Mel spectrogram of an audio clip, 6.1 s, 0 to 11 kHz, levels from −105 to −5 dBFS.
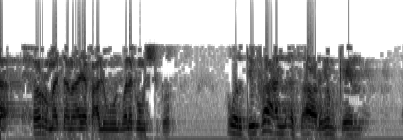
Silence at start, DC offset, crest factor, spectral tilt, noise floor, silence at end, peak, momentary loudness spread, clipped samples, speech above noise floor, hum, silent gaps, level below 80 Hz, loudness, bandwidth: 0 s; under 0.1%; 12 dB; -6.5 dB/octave; -41 dBFS; 0.55 s; 0 dBFS; 10 LU; 0.5%; 30 dB; none; none; -38 dBFS; -11 LUFS; 8.8 kHz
